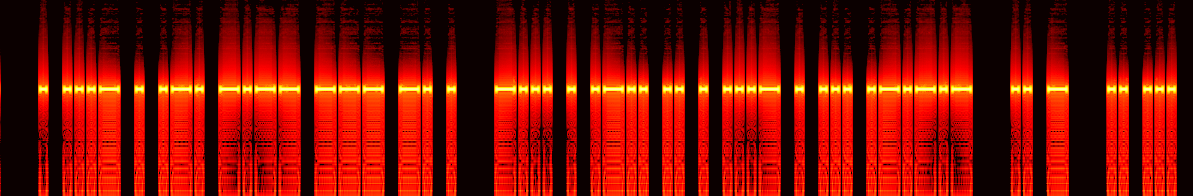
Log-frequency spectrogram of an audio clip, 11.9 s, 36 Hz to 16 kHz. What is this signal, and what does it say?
Morse code, heard as a keyed tone, about 20 wpm, 1000 Hz. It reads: EVERYONE BELIEVES. IT IS
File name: 20wpm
